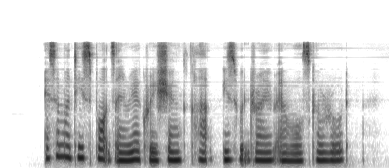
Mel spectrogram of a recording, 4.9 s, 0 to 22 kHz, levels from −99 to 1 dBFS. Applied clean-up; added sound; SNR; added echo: neural mask model DeepFilterNet 3.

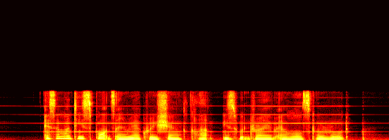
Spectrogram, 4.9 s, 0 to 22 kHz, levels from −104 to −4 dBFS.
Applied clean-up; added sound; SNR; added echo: neural mask model RNNoise.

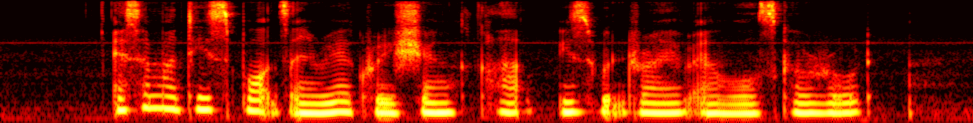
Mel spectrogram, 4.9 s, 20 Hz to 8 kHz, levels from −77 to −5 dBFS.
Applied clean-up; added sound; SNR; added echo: none; none; none; none.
